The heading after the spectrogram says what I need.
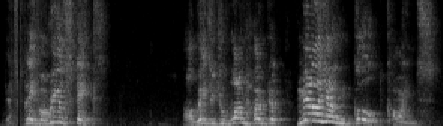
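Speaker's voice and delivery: defiant wager. Acted. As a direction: throw down the bet. Raising stake defiantly.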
